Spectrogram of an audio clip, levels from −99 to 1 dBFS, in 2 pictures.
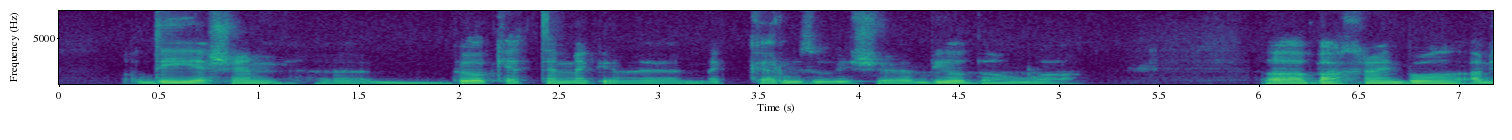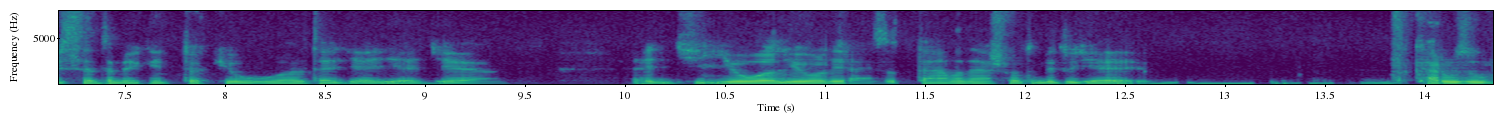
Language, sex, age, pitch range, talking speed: Hungarian, male, 20-39, 90-100 Hz, 115 wpm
